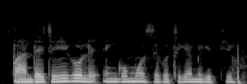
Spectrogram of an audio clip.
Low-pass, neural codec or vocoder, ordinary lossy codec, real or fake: 7.2 kHz; none; none; real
